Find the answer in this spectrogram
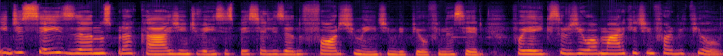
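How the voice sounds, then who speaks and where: At a moderate pace, a woman speaks with ordinary pitch variation and hardly any pauses. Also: fairly high pitch for a woman. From southern Brazil, Rio Grande do Sul. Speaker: marketing entrepreneur. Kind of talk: interview podcast.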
